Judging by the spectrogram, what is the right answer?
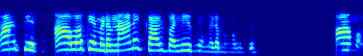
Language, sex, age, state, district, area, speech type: Tamil, female, 18-30, Tamil Nadu, Madurai, rural, conversation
